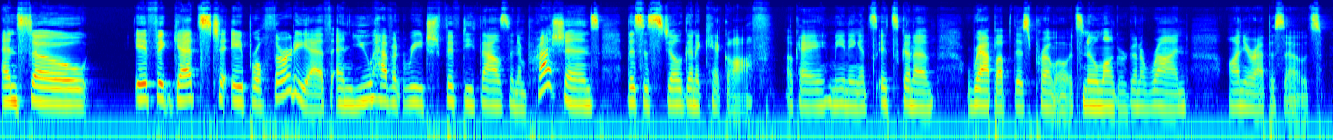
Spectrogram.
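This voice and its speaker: A woman giving a conversational, step-by-step software tutorial in an explanatory style. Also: on the low side, steady tone, moderate pace, clean tone. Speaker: podcast network instructor.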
